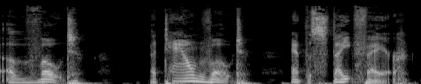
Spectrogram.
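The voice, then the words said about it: Put-on Southern US accent. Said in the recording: “I put on my southern accent ... you got to say state fair in a weird way”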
